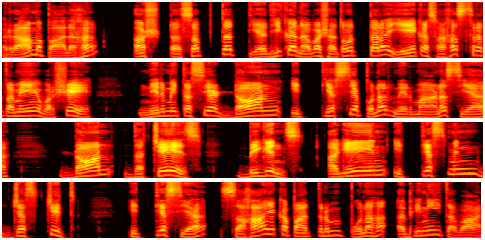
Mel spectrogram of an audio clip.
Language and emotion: Sanskrit, neutral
